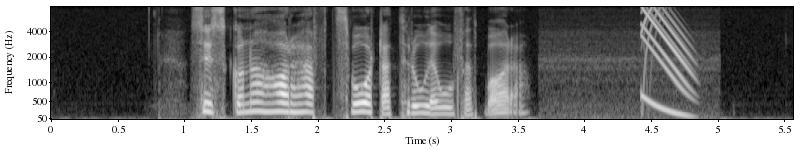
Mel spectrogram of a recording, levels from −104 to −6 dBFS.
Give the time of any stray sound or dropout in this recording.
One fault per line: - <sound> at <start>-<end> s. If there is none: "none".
- chirp at 4.4-4.9 s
